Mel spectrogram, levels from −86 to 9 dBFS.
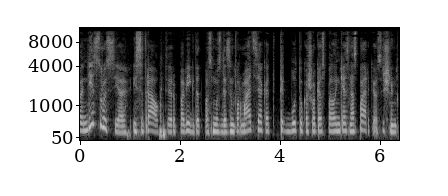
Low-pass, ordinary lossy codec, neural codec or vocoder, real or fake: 10.8 kHz; AAC, 48 kbps; none; real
